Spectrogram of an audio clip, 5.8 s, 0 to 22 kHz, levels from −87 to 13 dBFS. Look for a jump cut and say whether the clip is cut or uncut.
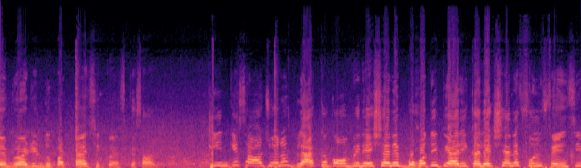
cut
